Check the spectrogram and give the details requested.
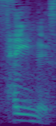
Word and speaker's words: Tanis: VI called Tanis and her name is spelled t a n i s and I was saying oh that's like Janice Janis and it she mess it's tenis it's like um uh Scandinavian name very talented very talented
